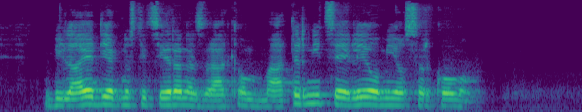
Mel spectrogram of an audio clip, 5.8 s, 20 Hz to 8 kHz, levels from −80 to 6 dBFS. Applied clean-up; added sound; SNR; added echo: neural separator model SepFormer DNS4.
